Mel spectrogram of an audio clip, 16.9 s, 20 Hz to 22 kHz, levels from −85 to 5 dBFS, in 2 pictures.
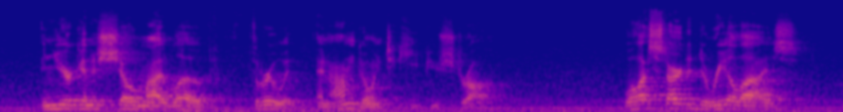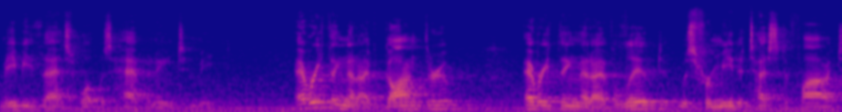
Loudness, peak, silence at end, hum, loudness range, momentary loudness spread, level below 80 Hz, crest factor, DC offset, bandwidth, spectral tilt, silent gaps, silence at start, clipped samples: -40 LUFS; -20 dBFS; 0 s; none; 7 LU; 20 LU; -60 dBFS; 22 dB; under 0.1%; over 20 kHz; -4 dB/octave; none; 0 s; under 0.1%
